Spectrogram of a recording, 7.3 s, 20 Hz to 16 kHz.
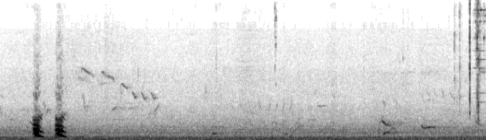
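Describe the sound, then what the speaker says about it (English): A dog in the video game Baldur's Gate 3 gives two short, quiet whining yelps near the start, then only a faint steady background hum remains. "With a deep, heartbroken whine, the dog bows his head."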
